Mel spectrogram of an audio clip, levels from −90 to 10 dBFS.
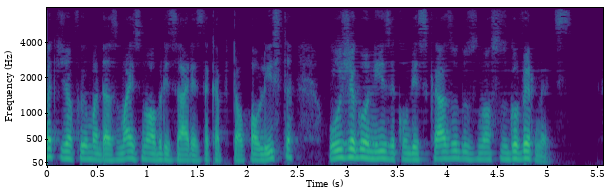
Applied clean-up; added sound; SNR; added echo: neural mask model DeepFilterNet 3.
